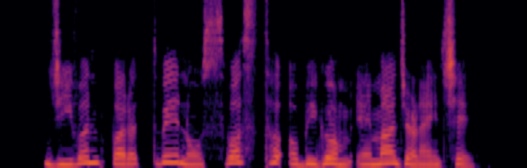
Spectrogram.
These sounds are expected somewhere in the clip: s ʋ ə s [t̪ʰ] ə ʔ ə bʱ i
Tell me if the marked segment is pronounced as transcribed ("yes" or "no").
yes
